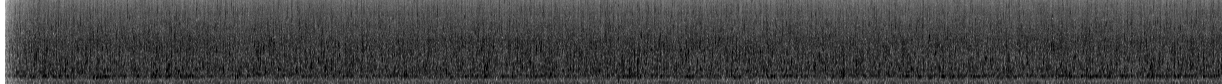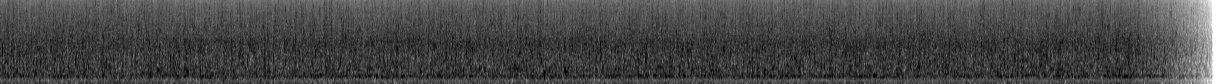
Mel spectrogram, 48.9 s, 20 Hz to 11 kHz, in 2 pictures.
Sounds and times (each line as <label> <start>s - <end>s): Bigger brook, stream, gurgling and babbling brightly 0.1s - 48.7s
